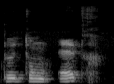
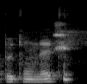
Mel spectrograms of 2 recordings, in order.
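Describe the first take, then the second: First: The two words stay separate, with no linking n. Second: The n sound links into the next word. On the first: The speaker calls it right. "on fait pas la liaison. On dit" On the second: The speaker calls it wrong. "On dit pas"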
